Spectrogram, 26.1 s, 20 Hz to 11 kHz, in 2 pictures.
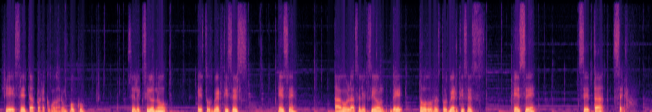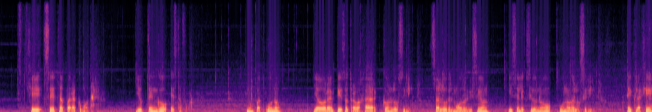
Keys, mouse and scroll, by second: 0.3 g, 5.4 s, 10.1 s, 13.8 g, 17.7 KP_1, 21.6 Tab, 25.6 g.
